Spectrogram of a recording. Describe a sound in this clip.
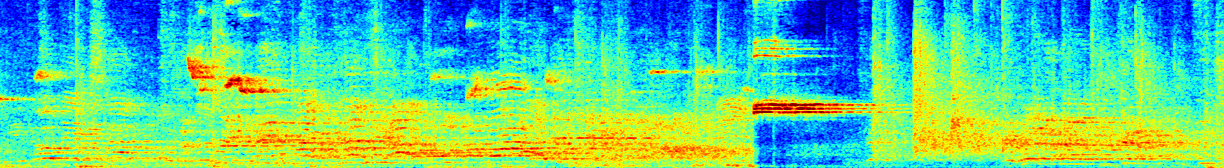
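Children and adults shout and cheer in a large echoing hall.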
